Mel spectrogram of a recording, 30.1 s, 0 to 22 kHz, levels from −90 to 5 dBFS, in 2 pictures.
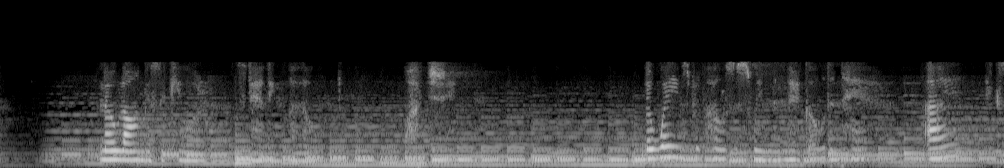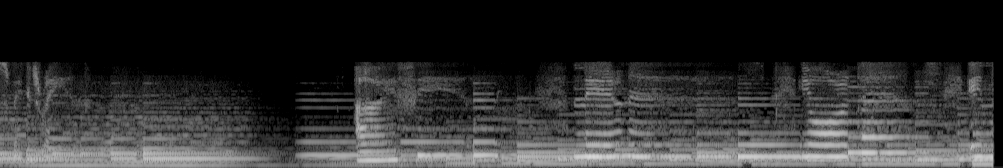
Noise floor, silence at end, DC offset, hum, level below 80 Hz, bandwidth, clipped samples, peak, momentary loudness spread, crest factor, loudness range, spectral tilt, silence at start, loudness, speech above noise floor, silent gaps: -54 dBFS; 0.15 s; under 0.1%; none; -44 dBFS; 5 kHz; under 0.1%; -6 dBFS; 11 LU; 18 dB; 6 LU; -10 dB/octave; 0.7 s; -23 LUFS; 33 dB; none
